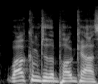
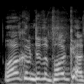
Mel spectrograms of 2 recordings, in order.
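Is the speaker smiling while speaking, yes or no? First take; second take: no; yes. First: It is said without a smile, sounding flat. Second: It is said while smiling, sounding brighter.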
